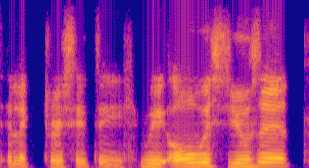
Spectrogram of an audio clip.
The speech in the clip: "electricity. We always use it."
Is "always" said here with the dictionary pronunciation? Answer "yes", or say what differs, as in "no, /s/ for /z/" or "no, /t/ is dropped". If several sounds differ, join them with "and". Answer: no, /s/ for /z/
